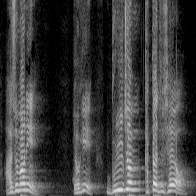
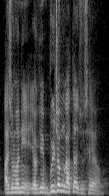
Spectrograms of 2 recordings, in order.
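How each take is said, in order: First: It is said in a loud voice. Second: It is said at normal volume.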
